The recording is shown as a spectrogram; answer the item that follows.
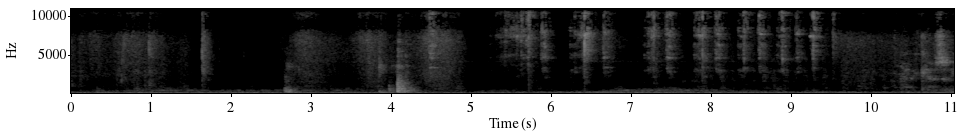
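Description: Scissors snip at a cockerpoo's hair during grooming, with close, crisp clicks coming in scattered bursts over a low steady hum, and one louder snip standing out.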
